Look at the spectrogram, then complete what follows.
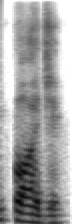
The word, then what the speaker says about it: pode: Pôde e pode. Vejam, a pronúncia de P e O fechado, que é o O como circunflexo, né? E o O aberto, que é o som de O.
